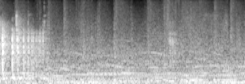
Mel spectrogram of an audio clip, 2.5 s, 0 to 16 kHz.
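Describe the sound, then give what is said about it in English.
Dice clatter and tumble briefly at the start with bright, rapid clicks, rolled for a charisma saving throw with disadvantage, the first roll showing a 6, then settle within half a second, leaving a low, steady background hum. “All right, first roll is a 6.”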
